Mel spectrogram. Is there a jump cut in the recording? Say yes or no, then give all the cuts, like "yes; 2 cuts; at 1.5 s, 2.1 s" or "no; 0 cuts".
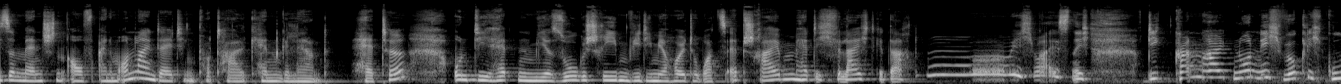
yes; 1 cut; at 11.4 s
